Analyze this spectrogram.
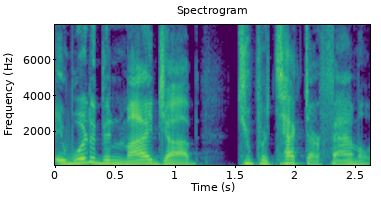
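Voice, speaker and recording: A man speaks loudly in a high voice at a moderate pace, his tone animated and his pitch variation ordinary. The recording is very clean, with a silent background. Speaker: podcast host. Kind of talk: motivational monologue.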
